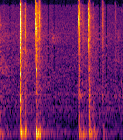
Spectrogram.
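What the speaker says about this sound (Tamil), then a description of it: "இப்போ வந்து ப்ரோக்ராமை டைப் பண்ண போகிறோம்." Keys on a computer keyboard being struck while a program is typed, a few sharp clicks in two small pairs separated by a pause, close and fairly quiet with no talking.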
